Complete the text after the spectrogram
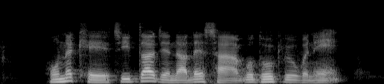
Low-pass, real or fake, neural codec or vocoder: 7.2 kHz; fake; codec, 16 kHz, 0.5 kbps, X-Codec, HuBERT features, trained on LibriSpeech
